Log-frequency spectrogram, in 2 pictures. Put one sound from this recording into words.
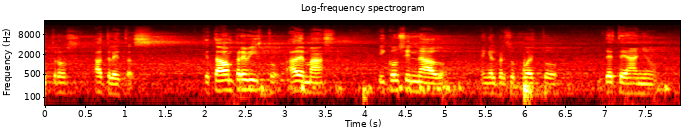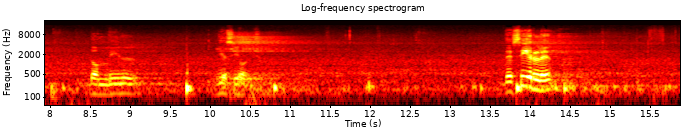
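A middle-aged man speaks calmly into a microphone in a large echoing hall.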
